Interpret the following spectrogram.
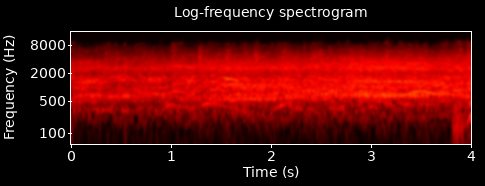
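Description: Stadium crowd noise from a football match on a TV broadcast: a steady wash of many voices with faint individual calls in it.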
